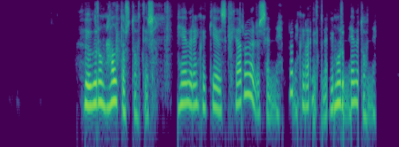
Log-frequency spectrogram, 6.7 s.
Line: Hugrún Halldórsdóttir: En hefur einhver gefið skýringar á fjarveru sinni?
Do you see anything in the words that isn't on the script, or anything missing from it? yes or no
yes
